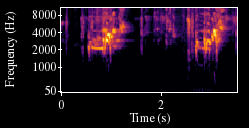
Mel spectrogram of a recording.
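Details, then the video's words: Red-fronted prinia giving two separate song bursts about two seconds apart, each a high, tumbling run of sharp chirps opening with a thin drawn-out whistle; quiet between phrases. "BUKA PARUH FULL GACOR BURUNG PRENJAK KEPALA MERAH/KLAWU"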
